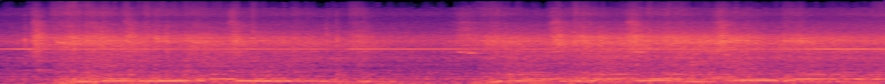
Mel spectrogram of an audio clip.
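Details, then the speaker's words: ZIL truck warming up: revs rise and fall unevenly, periodically choking and bogging between blips; owner suspects a pressure regulator not holding pressure, possibly spark plugs, unconfirmed. "Ну что работает он периодически захлёбывается то есть всё-таки проблема есть у нас"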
